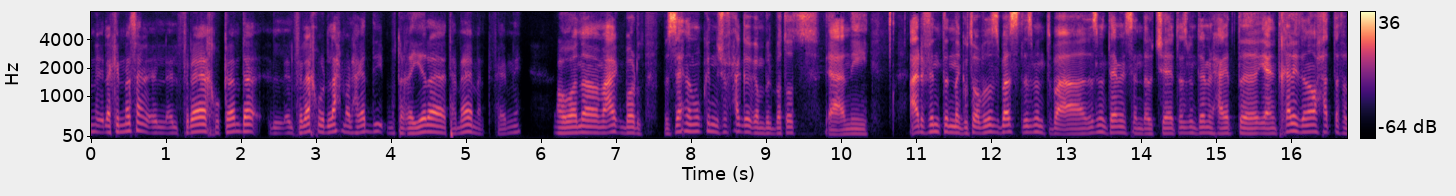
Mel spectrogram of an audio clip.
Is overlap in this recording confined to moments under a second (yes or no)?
yes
